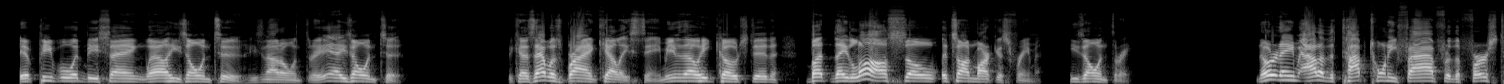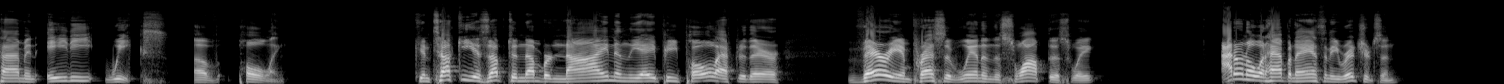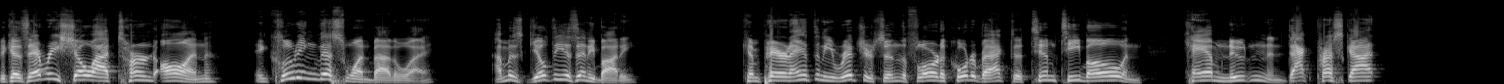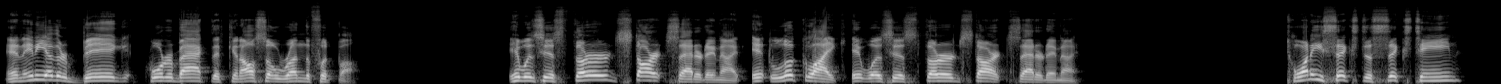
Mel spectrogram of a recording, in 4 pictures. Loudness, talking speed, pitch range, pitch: -17 LUFS, 145 wpm, 135-180 Hz, 155 Hz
